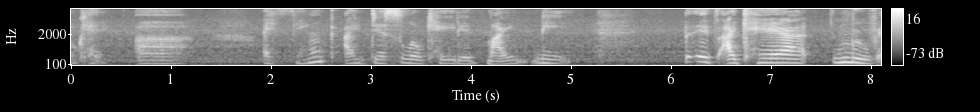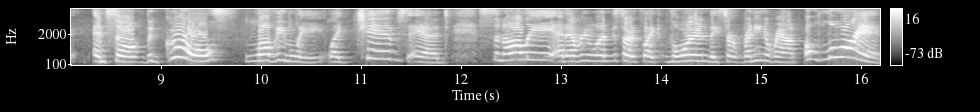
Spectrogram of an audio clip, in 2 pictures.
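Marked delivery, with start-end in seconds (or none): 0.0-8.2 hushed, slow, low half-whisper. Retelling telling the girls she dislocated her knee, retelling her own half-whisper. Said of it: "I'm like whispering".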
